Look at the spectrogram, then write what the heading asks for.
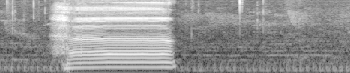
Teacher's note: এই হাটা হলো বড় হা, কোনো গলার ভিতরে যাবে না, একদম ছেড়ে দেব।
